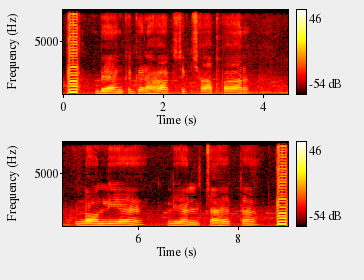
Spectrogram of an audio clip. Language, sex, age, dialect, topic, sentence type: Maithili, male, 36-40, Angika, banking, question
